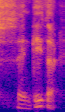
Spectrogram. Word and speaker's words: Sangitha: I'm uh in San Diego and with us in Bangalore, India is Sang Gita. Am I pronouncing that correctly?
